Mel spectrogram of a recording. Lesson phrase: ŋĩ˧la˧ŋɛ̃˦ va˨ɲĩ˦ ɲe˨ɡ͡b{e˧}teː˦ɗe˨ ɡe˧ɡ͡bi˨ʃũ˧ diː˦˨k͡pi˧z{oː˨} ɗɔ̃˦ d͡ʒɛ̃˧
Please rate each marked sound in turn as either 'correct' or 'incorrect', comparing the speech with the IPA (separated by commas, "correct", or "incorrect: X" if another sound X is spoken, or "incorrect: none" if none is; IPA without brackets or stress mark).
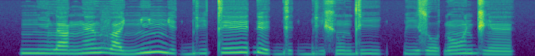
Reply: incorrect: i˧, incorrect: o˨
